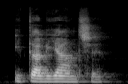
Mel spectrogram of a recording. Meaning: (adjective) inflection of Italiaans: 1. masculine/feminine singular attributive 2. definite neuter singular attributive 3. plural attributive; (noun) Italian (female inhabitant of Italy)
- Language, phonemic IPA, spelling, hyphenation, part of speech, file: Dutch, /italiˈjaːnsə/, Italiaanse, Ita‧li‧aan‧se, noun / adjective, Nl-Italiaanse.ogg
